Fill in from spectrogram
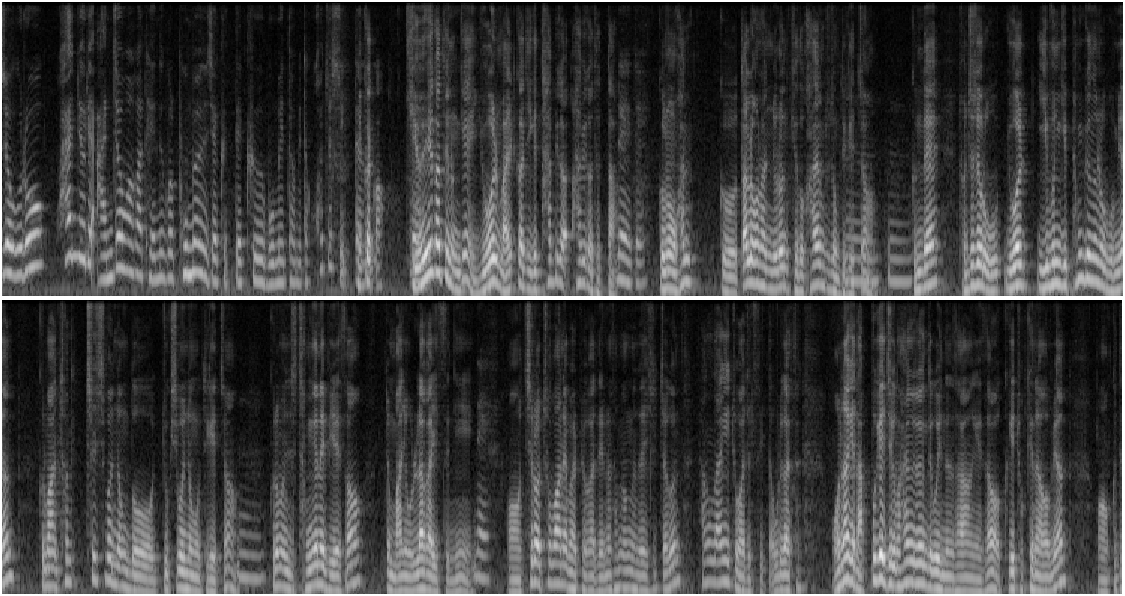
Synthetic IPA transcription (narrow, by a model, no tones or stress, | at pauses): d͡ʑʌɡɯɾoɸwaɲjuɾiʔand͡ʑʌŋwaɡadwe̞nɯnɡʌɭpomjʌnid͡ʑe̞kɯt͈e̞kɯmome̞ntʰʌmitʌkʰʌd͡ʑiɭs͈uit̚t͈aɯɲk͈aʌkiweɡadwe̞nɯnɡe̞juʌɭmaɭk͈ad͡ʑiːɡe̞tʰabiɡahabiɡadwe̞t̚t͈a̰nkɯɾʌmjʌnɸankɯt͈aɭːʌŋɯnɦanjuɾɯnke̞sʰok̚hajʌŋd͡ʑʰod͡ʑʌŋdweɡe̞t̚t͡ɕ͈o̰kɯnde̞t͡ɕʌnt͡ɕʰe̞d͡ʑʌɡɯɾojuwʌɭibunɡipʰjʌŋɡjʌnɯɾobomjʌnkɯɾʌmɦat͡ɕʰʌnt͡ɕʰiɭɕ͈ʰibwʌnd͡ʑʌŋdojuk̚ɕ͈ibʌnd͡ʑʌŋdotweɡe̞t̚t͡ɕ͈o | kɯɾʌmjʌnid͡ʑet͡ɕaŋɲʌne̞pie̞sʰʌt͡ɕomːaɲioɭːaɡais͈ɯɲiʌt͡ɕʰiɾwʌt͡ɕʰobane̞paɭpʰjoɣadwemɯnsʰamsʰaŋɲʌnd͡ʑaeɕʰiɭt͡ɕ͈ʌɡɯnsʰaŋdaŋit͡ɕoad͡ʑiɭs͈uit̚t͈a̰uɾiɡasʰeʌnaɡe̞nap͈uɡe̞t͡ɕiɡɯmɦajʌŋd͡ʑod͡ʑʌŋdwe̞ɡoinːɯnsʰawaŋe̞sʰʌkɯɡe̞t͡ɕokʰe̞naomjʌnʌ̰kɯt͈e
